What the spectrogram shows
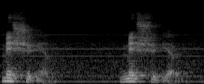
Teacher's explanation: a Dactyl is stressed unstressed unstressed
